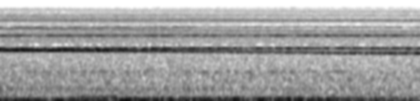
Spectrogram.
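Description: Steady high-pitched electronic whine with several fainter high tones above it and a low hum beneath: a sustained noise drone.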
